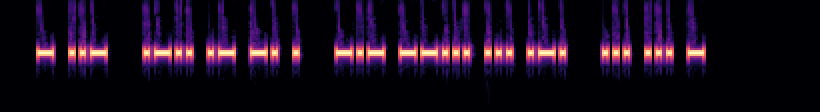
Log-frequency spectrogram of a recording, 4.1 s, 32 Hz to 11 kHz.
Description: Morse code, heard as a keyed tone, about 46 wpm, 700 Hz. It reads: TU LANE K7SR SST
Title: K1USN SST QSO Practice - 45wpm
